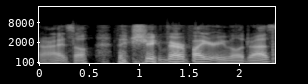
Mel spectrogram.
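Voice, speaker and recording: A man with an animated tone and vocal fry. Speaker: teacher. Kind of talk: tutorial. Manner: fast.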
